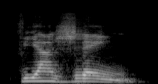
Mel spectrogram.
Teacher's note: it doesn't even close my lips don't even close to make the m sound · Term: nasal sound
